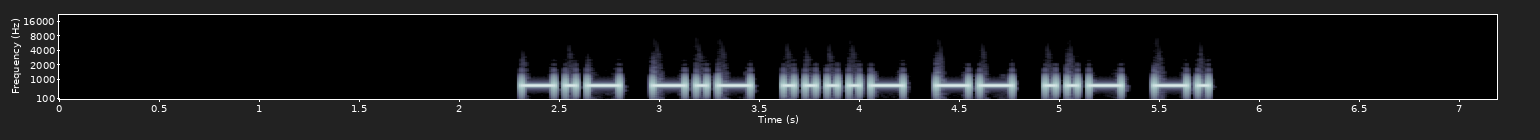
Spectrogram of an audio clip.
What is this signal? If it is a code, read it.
Morse code, heard as a keyed tone, about 22 wpm, 700 Hz. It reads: KK4MUN
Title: USA Call Signs - 6 Characters - Repeated 2x - 22wpm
